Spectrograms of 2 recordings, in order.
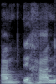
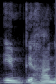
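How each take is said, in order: First: इम्तिहान said as "amtihaan", opening on 'a'; starts with a. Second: इम्तिहान said as "imtihaan", opening on short 'i'; starts with i. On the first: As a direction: open इम्तिहान with 'uh', not 'i'. (इम्तिहान को 'अम्तिहान' बोलें, शुरू में 'अ') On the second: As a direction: open इम्तिहान with a clear 'i'. (इम्तिहान, शुरू में छोटी 'इ') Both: Shown as a demonstration. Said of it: "थोड़ा सा आ और ई का फ़र्क".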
